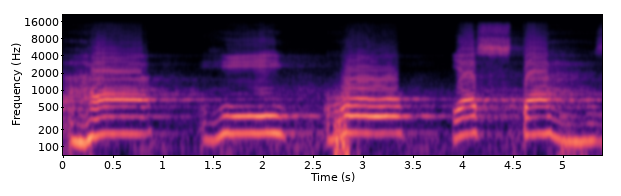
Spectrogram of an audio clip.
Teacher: Kemudian dia sifat ha yaitu sifat rokhawah juga, dan dia makhrajnya huruf ha kita keluarkan dari pangkal tenggorokan kita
